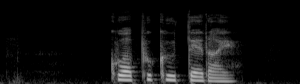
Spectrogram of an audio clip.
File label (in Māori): "puku te rae", Maori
